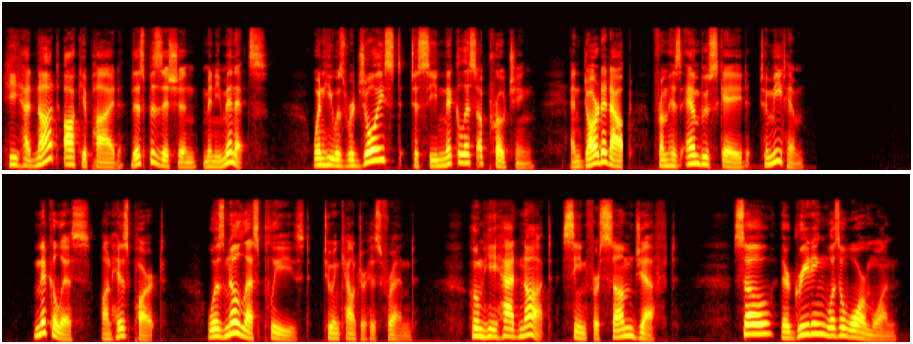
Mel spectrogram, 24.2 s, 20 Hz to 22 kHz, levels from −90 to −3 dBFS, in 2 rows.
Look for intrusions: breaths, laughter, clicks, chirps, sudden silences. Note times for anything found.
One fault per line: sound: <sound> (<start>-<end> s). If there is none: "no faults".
sound: dropout (8.3-8.4 s)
